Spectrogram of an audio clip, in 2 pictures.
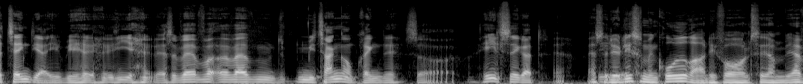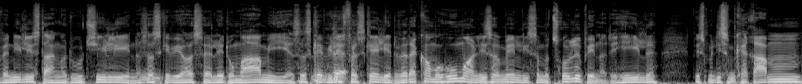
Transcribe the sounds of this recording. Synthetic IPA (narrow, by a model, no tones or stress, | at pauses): t͡sʰeŋ̰d̥əjɑ̈ɪ | ælsəʋæʋæmit͡sʰɑ̈ŋɡ̥əɒ̽mkʰʁeŋ̰d̥e̝sɒ | he̝̰ːld̥se̝ɡ̥ɐd̥ælsəd̥e̝jo̝lisɒ̽me̝nɡ̥ʁoːð̞ˠʁɑ̈ːd̥əifɒːhɒ̽l̰t͡sʰe̝lɒmjɑæɐʋæniljəsd̥ɑ̈ŋɒ̽d̥uæt͡ɕʰilienɒ̽sɒ̽sɡ̥æʋiɒ̽shæle̝domɑ̈ːmiæsɒ̽sɡ̥æʋile̝d̥fɒ̽sɡ̥el̰iædʋæd̥ækʰɒ̽m̰ɐɦuːmɐnlisɒ̽me̝n̰lisɒ̽mɒ̽t͡sʰʁyləb̥e̝n̰ɐd̥e̝ɦe̝ːlə | ʋe̝smænlisɒ̽mkʰæʁɑ̈m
